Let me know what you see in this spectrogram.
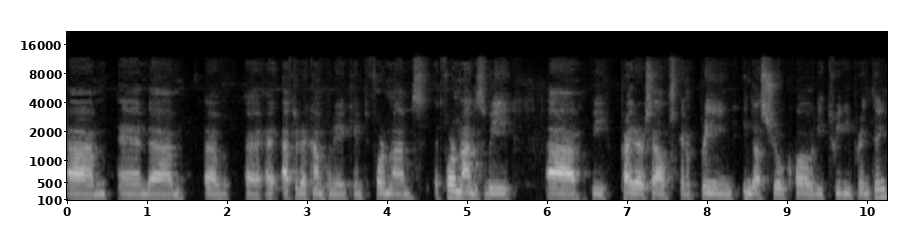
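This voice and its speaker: A man with a Hungarian accent at medium pitch and a moderate pace, monotone and flat in intonation, with big swings in loudness. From Hungary. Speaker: tech company executive. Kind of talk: panel discussion. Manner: hesitant, many fillers.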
